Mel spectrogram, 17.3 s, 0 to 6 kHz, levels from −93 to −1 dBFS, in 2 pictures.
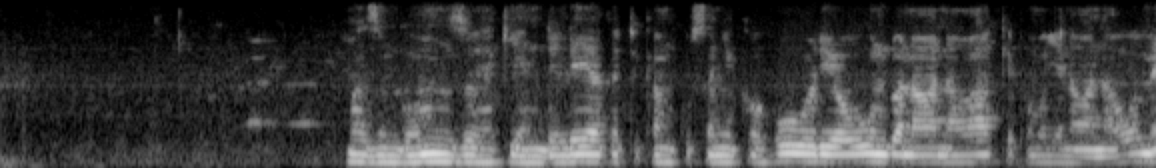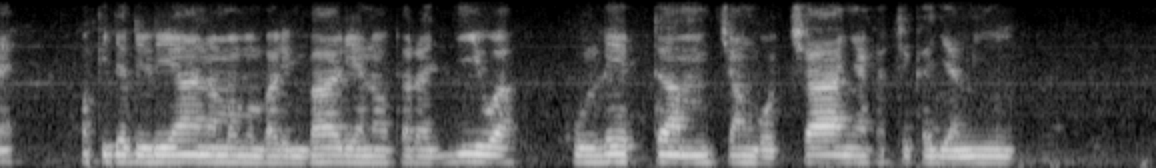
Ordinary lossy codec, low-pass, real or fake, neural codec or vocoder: Opus, 32 kbps; 5.4 kHz; real; none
